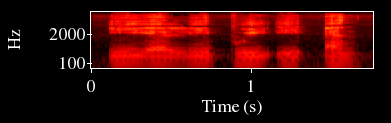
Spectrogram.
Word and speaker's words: eleven: 숫자는 수 뿐이 없습니다 11원 알파벳 eleven 으로 인레 번으로 읽을 수 있습니다 단어 읽기 에서도 짧게 언급한 단어입니다 한 단어 안에 3개의 같은 알파벳 e 가 모두 다른 발음으로 새겨 졌습니다 환장할 노릇입니다 그리고 12도 알파벳 twelve o2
